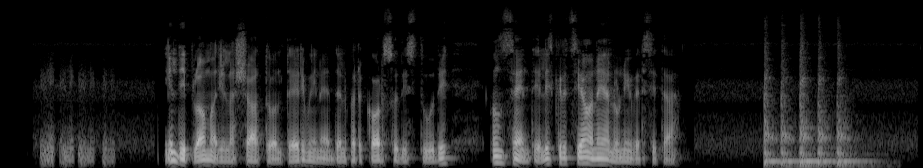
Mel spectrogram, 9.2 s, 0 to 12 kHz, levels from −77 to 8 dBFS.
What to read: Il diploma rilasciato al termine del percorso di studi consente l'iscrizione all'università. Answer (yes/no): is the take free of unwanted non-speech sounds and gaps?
no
